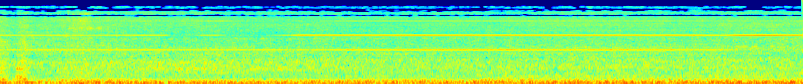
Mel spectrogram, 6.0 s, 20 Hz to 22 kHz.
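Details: 2009 Freightliner Cascadia with about 1 million miles, started after expansion tank replacement and warming toward about 125°; steady low diesel rumble, even beat, no knocks or rattles, good oil pressure, healthy idle.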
